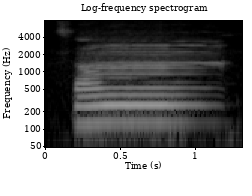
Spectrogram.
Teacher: यहाँ मीम शदद है, इसको गुन्ने के साथ अदा करेंगे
